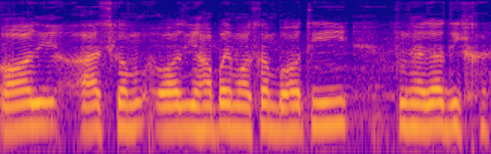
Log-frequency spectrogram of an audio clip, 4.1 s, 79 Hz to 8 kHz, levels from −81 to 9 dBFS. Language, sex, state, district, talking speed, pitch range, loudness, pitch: Hindi, male, Uttar Pradesh, Jyotiba Phule Nagar, 175 wpm, 165-185 Hz, -13 LUFS, 175 Hz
